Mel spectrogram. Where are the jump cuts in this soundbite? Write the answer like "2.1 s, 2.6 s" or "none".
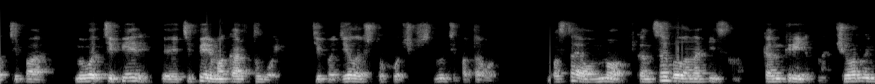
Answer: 5.4 s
